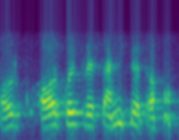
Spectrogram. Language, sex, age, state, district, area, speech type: Hindi, female, 60+, Uttar Pradesh, Sitapur, rural, conversation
